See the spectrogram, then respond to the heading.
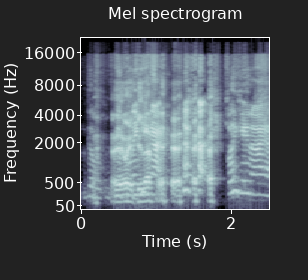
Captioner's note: laughs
